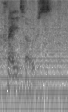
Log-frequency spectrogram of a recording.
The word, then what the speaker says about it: Kratos: But so yeah, and Kratos is badass, and it's not, it's annoyed me that they pronounce it Kratos. It's pronounced Kratos, you morons.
